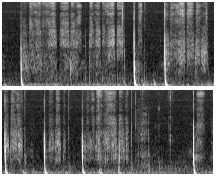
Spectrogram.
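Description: Marker or pen writing on a board or paper while working physics problems, heard as irregular sharp strokes and scratches, close and moderately quiet, with no speech.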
